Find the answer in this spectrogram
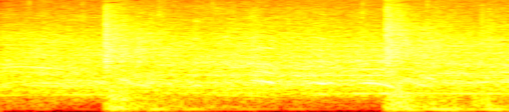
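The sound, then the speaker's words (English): A WWE SmackDown wrestling match: Kurt Angle drives Randy Orton into the ring mat with an Angle slam. Two heavy, booming slams land about a second and a half apart, with excited male commentary over the arena noise. “Oh, look at it! Angle slam!”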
